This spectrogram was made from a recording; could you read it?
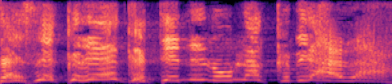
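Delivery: mock very high, shrill, yelled delivery. Describing coming home to disorder and starting to yell: retelling her own yelling. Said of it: "empiezo a gritar".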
